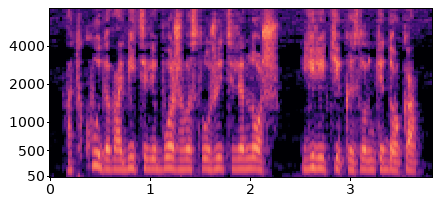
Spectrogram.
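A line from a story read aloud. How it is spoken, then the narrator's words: Scoffing grunt. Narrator (Russian): хмыкнул отшельник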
